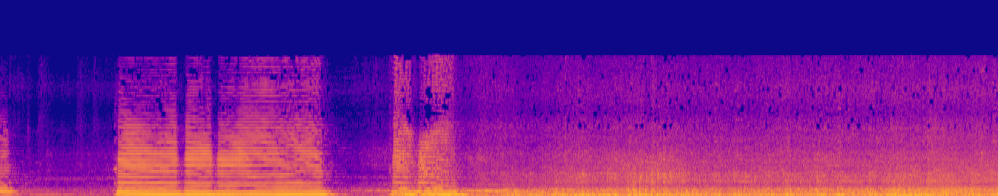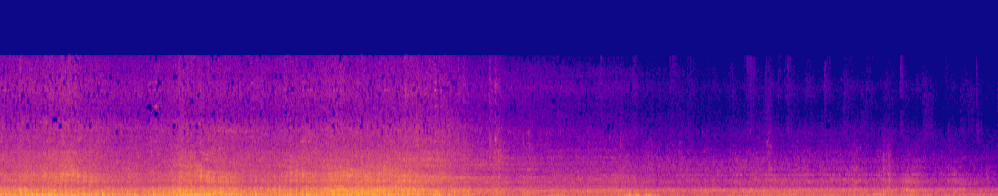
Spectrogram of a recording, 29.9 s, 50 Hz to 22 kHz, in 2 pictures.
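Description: Indian Railways express train (12342 Agnibina Express) sounding its locomotive horn: a short toot at the start, a long blast about two seconds in and a shorter one around six seconds. The train then runs through at speed, with a loud rush and the clatter of its LHB coaches over the rail joints, fading over the last several seconds.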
